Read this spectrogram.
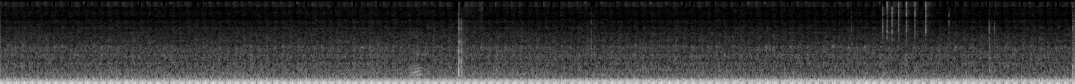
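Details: CF Moto 800XC ATV with a charging issue, idling after replacing the stator charging controller: an even, regular low thrum at about three beats a second, with no stumbles or rattles; a healthy idle.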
